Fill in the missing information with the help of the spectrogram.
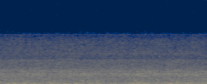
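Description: Quiet room tone: a faint steady hiss with a low hum and no distinct sounds.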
